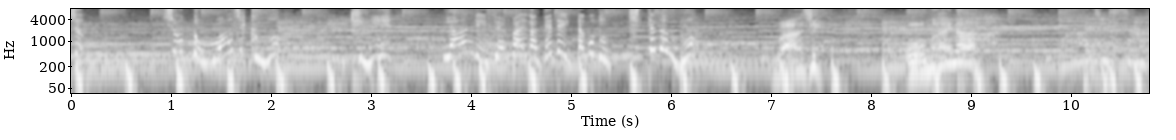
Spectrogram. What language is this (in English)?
Japanese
